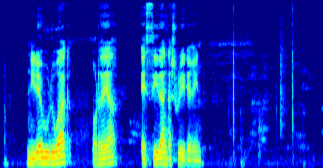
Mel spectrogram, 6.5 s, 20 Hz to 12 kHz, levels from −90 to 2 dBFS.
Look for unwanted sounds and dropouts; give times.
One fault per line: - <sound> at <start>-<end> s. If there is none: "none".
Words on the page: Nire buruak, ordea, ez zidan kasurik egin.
none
